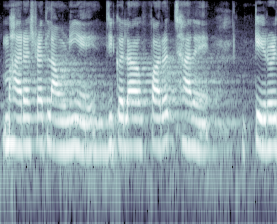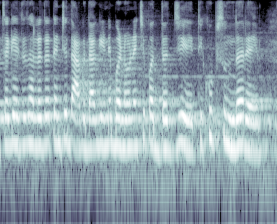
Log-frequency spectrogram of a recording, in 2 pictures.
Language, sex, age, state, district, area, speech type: Marathi, female, 18-30, Maharashtra, Mumbai City, urban, spontaneous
